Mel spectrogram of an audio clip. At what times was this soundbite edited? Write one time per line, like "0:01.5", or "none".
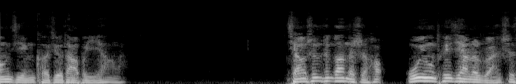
none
